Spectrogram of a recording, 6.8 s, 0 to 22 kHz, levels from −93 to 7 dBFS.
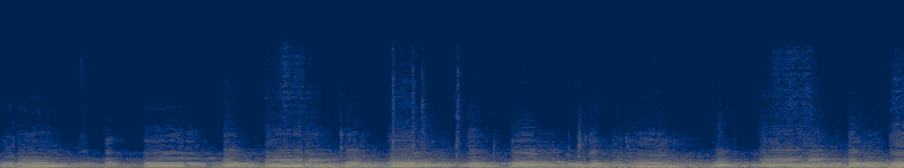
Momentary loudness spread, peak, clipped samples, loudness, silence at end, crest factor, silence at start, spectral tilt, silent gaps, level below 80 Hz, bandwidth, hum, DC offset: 5 LU; -24 dBFS; under 0.1%; -39 LUFS; 0 s; 14 dB; 0 s; -8.5 dB/octave; none; -66 dBFS; 12 kHz; none; under 0.1%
